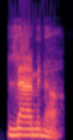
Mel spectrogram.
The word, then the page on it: lamina: Indian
